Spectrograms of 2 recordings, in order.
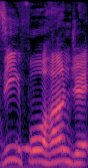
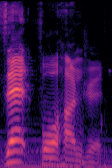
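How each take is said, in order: First: The letter is pronounced 'zee'. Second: The letter is pronounced 'zed'. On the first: The speaker calls it wrong. "It's not" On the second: The speaker calls it right. "Get that right"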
